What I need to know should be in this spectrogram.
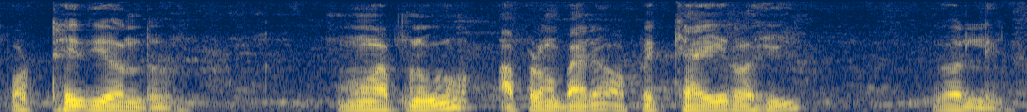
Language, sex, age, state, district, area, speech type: Odia, male, 45-60, Odisha, Ganjam, urban, spontaneous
